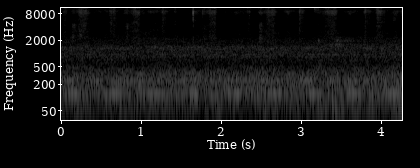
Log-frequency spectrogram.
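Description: Faint, irregular soft scratching of a crochet hook and yarn as the hook pulls the yarn through to make chain stitches, over a steady low hum.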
